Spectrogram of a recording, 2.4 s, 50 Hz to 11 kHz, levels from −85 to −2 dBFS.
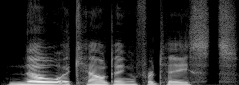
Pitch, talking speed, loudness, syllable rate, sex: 145 Hz, 100 wpm, -17 LUFS, 3.1 syllables/s, male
